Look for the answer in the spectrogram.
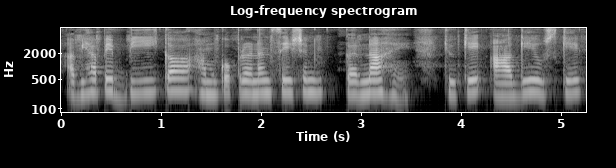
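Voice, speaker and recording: Slow woman drilling words. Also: a little high, little pitch movement, darkish tone. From Maharashtra, India. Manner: slow, repeats each word several times to drill pronunciation. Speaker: English teacher. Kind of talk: spoken English lesson.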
